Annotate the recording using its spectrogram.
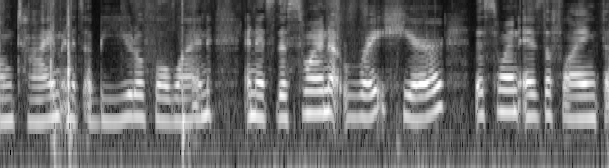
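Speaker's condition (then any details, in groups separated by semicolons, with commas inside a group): No condition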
